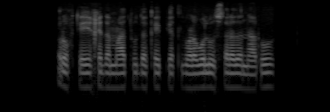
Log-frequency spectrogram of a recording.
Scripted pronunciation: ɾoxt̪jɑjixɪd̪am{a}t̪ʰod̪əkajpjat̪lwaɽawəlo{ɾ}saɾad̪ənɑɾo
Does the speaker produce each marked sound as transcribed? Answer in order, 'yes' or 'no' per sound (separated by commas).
no, no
